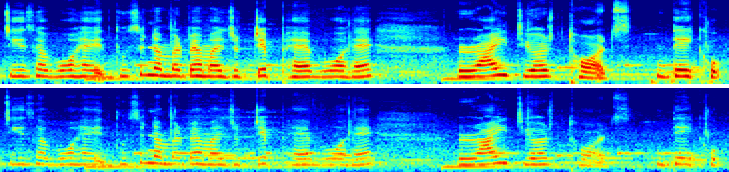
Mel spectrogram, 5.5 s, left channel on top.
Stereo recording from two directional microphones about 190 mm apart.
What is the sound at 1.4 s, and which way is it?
A woman's voice, 30° left (ahead or behind).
